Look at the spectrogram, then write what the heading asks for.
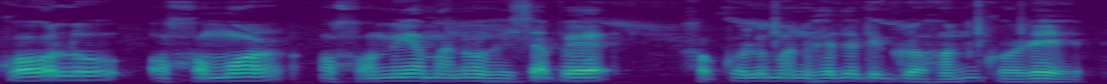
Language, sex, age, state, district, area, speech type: Assamese, male, 60+, Assam, Golaghat, urban, spontaneous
